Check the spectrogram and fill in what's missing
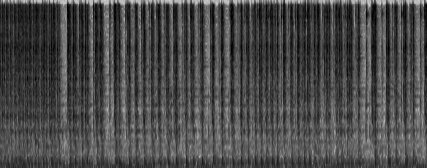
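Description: A large black antique metal L.C. Smith & Corona typewriter with round keys, a hollow mechanical body and paper loaded is typed on continuously with fingertips. Its keys give a rapid, steady run of crisp clacks over a low, hollow mechanical rumble.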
